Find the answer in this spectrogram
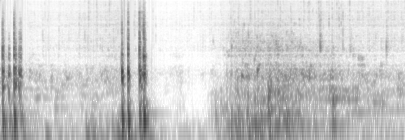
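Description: Water sloshing and gurgling around a camera held underwater, with sharp knocks just after the start and a louder pair about a second and a quarter in. The noise breaks off briefly near the middle and comes back fainter.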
